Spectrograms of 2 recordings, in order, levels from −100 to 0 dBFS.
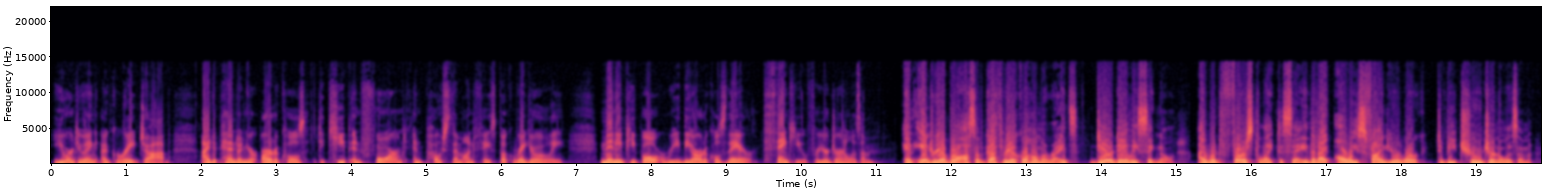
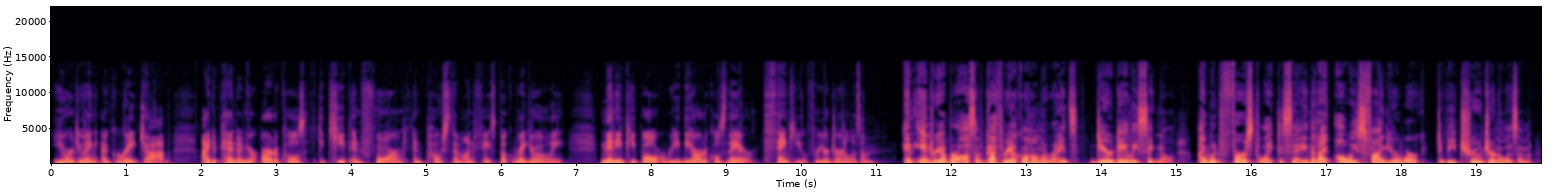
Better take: second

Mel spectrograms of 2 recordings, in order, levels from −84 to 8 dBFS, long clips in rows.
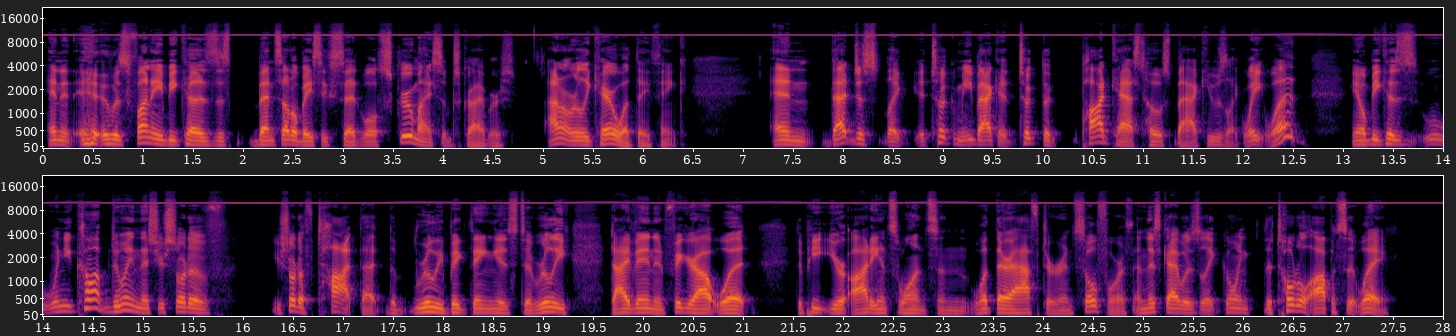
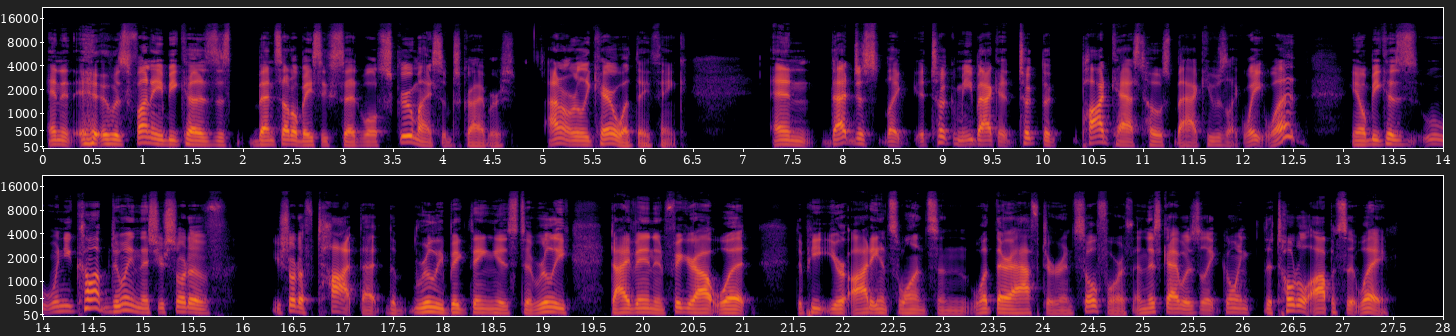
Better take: second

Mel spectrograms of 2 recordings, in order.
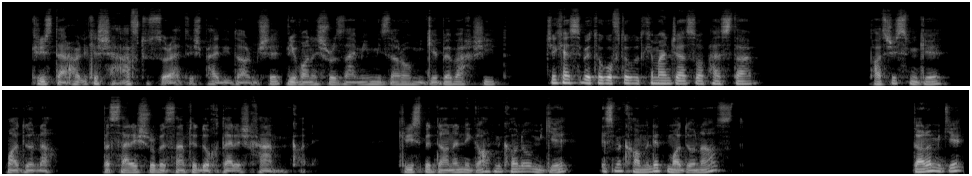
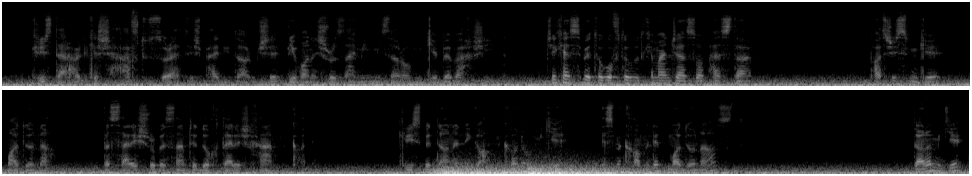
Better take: first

